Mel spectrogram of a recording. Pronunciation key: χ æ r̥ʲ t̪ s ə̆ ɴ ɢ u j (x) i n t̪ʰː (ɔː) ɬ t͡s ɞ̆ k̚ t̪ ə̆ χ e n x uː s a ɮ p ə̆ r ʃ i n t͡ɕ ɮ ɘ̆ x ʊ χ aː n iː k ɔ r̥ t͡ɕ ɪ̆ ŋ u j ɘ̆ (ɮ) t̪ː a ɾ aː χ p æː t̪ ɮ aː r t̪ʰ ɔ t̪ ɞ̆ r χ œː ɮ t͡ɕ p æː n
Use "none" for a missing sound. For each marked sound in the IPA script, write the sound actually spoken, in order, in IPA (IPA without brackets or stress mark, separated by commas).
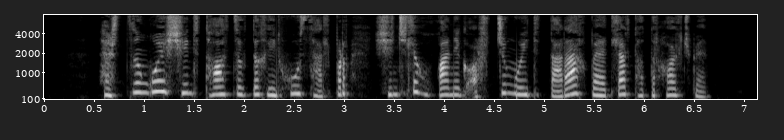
ʃ, ɔː, none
